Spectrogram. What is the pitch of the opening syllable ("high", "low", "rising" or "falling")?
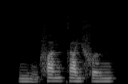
low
